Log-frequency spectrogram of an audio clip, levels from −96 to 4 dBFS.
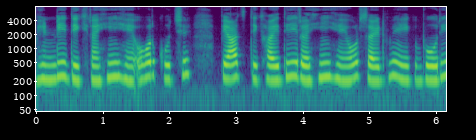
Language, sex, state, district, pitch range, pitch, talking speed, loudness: Hindi, female, Odisha, Khordha, 215-250 Hz, 225 Hz, 155 wpm, -18 LUFS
